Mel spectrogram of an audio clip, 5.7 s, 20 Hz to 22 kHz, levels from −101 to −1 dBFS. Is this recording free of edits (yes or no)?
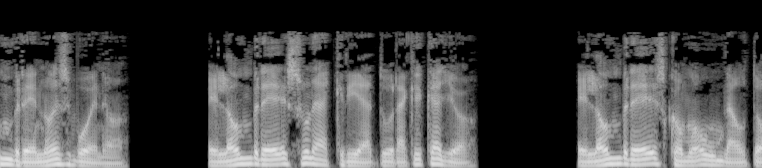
yes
